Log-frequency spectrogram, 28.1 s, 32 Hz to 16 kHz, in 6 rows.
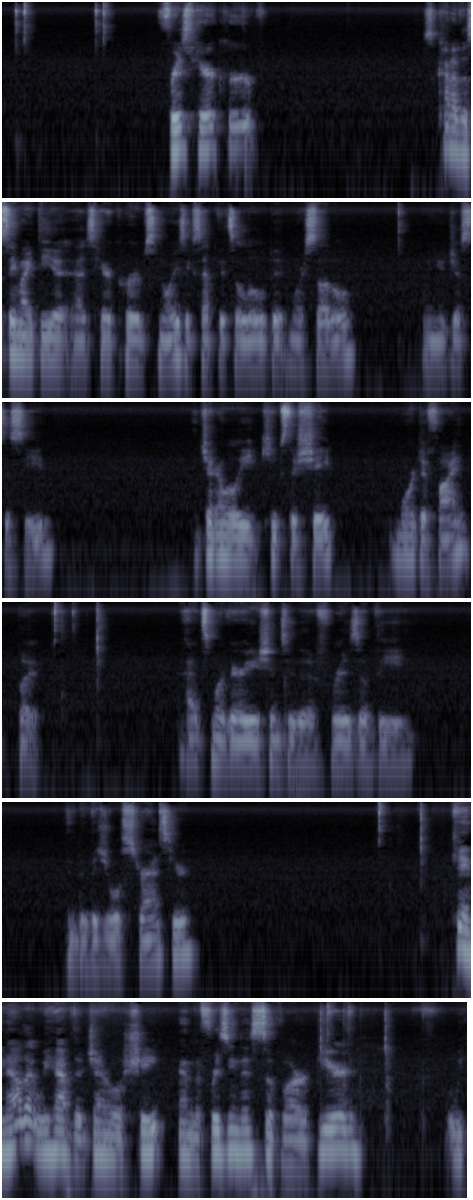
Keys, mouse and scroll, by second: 0.1 click, 0.9 click, 7.3-7.6 scroll up 2, 8.6-14.6 drag, 15.0-16.9 middle drag, 20.3-22.6 drag, 22.9 middle click, 23.4-24.0 scroll up 1, 24.0-24.6 scroll up 2, 26.6 middle click, 27.2-27.7 shift+middle drag, 27.8-28.1 scroll up 2.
